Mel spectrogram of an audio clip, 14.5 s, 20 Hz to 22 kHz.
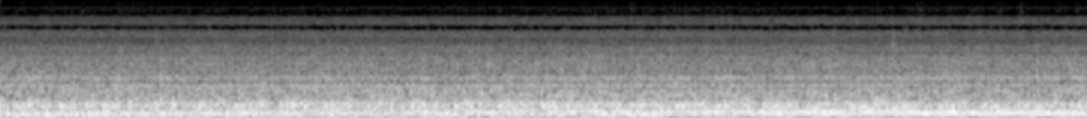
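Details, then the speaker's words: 2012 Beko WMD261 washing machine on spin and drain: deep, constant rumbling roar while the drum turns, unbearably loud per previous owners; worn drum bearing. "I expect everything works, it's just the noise faults and what the previous owners were telling me when I fitted the new one in. It became unbearably loud to use."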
